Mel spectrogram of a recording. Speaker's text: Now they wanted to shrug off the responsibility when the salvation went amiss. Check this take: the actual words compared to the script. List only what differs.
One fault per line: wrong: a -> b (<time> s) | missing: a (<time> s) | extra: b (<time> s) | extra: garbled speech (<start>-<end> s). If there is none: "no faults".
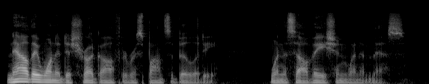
no faults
